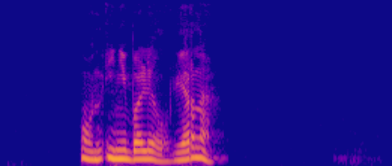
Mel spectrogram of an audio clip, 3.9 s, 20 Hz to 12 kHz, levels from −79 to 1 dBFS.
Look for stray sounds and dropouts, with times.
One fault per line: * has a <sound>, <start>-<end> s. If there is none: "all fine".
all fine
